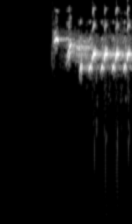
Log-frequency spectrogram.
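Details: European goldfinch song for teaching young goldfinches and hybrids: a short burst of quick, liquid twittering notes, high and bright, starting after a pause.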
